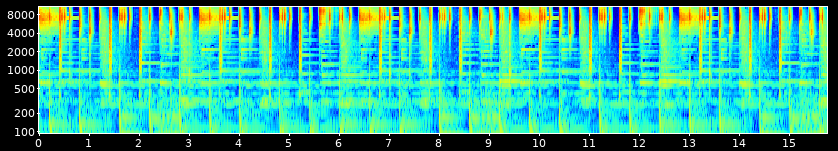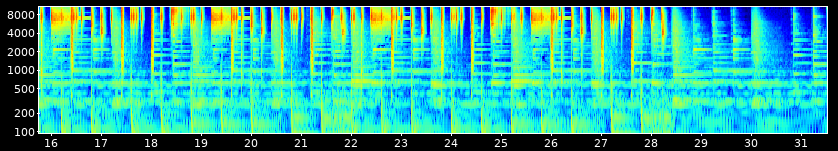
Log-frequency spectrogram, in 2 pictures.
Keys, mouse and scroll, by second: 0.6 double click, 1.0 ], 5.5 double click, 9.9 ctrl+z, 28.0-29.2 typing.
